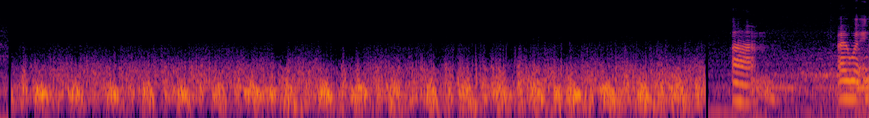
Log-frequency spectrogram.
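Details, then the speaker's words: Recorded fetal heartbeat on Doppler ultrasound from a pregnancy later lost to miscarriage: rapid rhythmic whooshing pulses, ending with a brief switch to voices. "I did hear the heartbeat and I even have it recorded so it's on my computer I'll try to insert it in this video"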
